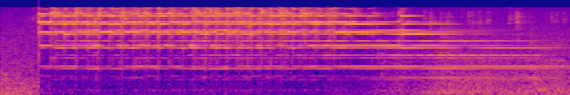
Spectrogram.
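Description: Sanctus bell rung at the elevation of the chalice, marking the consecration of the wine. It is struck about a quarter second in and rings on with a cluster of high tones, slowly fading.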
